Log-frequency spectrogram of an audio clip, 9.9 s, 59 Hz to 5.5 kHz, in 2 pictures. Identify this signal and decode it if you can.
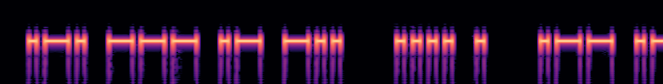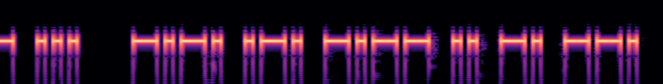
Morse code, heard as a keyed tone, about 20 wpm, 600 Hz. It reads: ROAD HE WAS CRYING
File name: the old man and the sea part 2 20wpm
